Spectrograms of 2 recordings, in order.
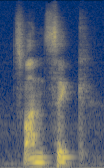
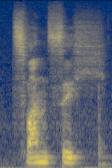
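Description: First: It is said with a southern German, Bavarian accent. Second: It is said as in the rest of Germany.

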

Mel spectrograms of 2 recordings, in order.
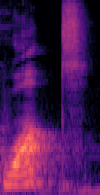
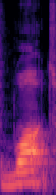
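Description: First: An h sound is breathed before the w. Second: The word starts with a plain w sound. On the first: The speaker calls it wrong. "We don't say what" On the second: The speaker calls it right. "No, it's what"

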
